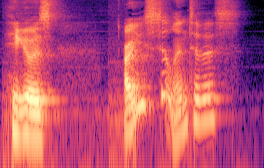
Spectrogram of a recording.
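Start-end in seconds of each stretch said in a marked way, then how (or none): 1.2-2.4 put-on very high, small, wary and hesitant voice. Retelling what Chris asked after a trailer: imitating a hesitant question. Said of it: "hesitant, like he didn't want me to be angry".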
